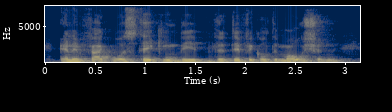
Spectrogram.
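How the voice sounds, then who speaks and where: Ordinary pitch variation from a man, with audible echo in the room. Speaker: meditation teacher and life coach. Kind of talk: spoken reflection on meditation. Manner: hesitant with many fillers.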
